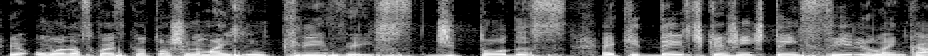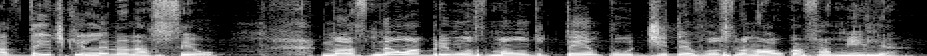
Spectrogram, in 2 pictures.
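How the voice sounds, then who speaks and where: High-voiced Brazilian pastor preaching. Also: male voice, a little fast. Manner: animated preaching, acting out quoted voices. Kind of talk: sermon. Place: church sanctuary.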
